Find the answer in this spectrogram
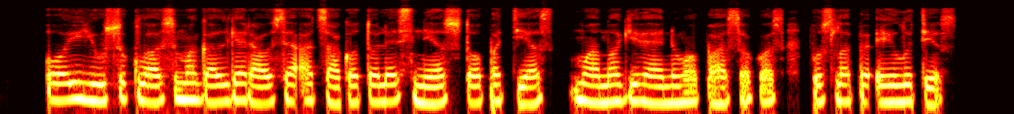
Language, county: Lithuanian, Šiauliai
